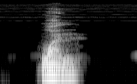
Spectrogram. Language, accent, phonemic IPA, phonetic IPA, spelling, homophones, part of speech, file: English, Australia, /wɐn/, [wän], one, wan, numeral / pronoun / noun / adjective / determiner / verb, En-au-one.ogg
- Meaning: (numeral) 1. The number represented by the Arabic numeral 1; the numerical value equal to that cardinal number 2. The first positive number in the set of natural numbers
